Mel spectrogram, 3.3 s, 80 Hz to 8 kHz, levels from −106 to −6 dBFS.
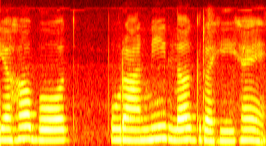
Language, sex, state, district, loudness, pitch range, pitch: Hindi, male, Maharashtra, Gondia, -15 LUFS, 210-220 Hz, 215 Hz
